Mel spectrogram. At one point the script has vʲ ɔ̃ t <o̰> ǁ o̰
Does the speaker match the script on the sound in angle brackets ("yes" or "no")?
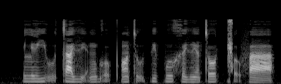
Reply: no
